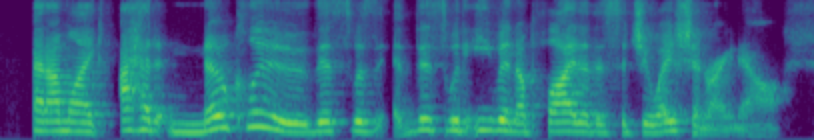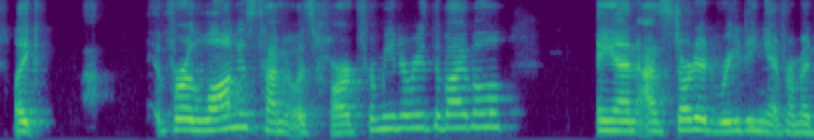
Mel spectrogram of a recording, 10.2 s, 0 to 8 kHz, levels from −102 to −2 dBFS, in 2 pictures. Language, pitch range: English, 190-230 Hz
